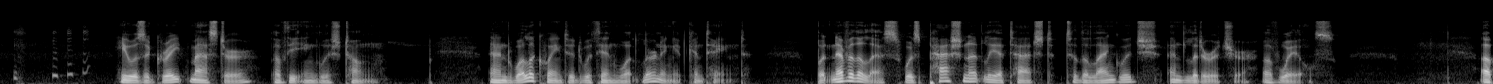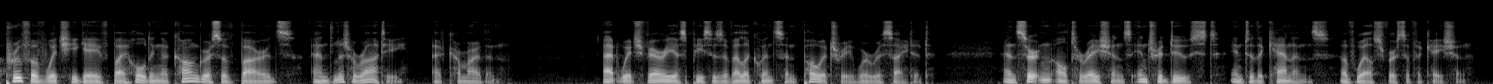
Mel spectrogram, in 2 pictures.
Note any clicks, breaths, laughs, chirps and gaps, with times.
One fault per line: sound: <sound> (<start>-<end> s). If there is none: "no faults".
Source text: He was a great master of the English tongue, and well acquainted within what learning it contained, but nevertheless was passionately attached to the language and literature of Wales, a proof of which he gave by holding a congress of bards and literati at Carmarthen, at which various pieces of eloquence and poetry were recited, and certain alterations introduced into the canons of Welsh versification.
sound: laugh (0.1-0.9 s)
